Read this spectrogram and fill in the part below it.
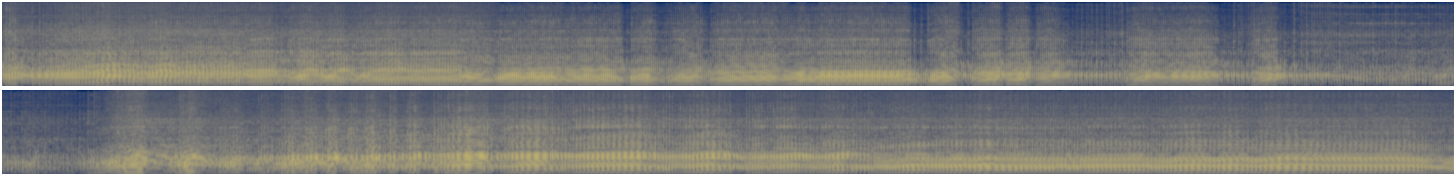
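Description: A chainsaw roars close by, revving up and down as it cuts into wood.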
